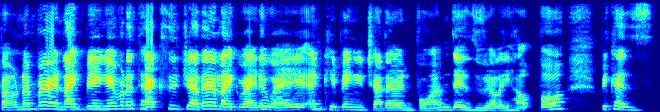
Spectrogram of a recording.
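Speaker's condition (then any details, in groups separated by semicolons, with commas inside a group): Hearing loss; currently uses hearing aid and cochlear implant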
